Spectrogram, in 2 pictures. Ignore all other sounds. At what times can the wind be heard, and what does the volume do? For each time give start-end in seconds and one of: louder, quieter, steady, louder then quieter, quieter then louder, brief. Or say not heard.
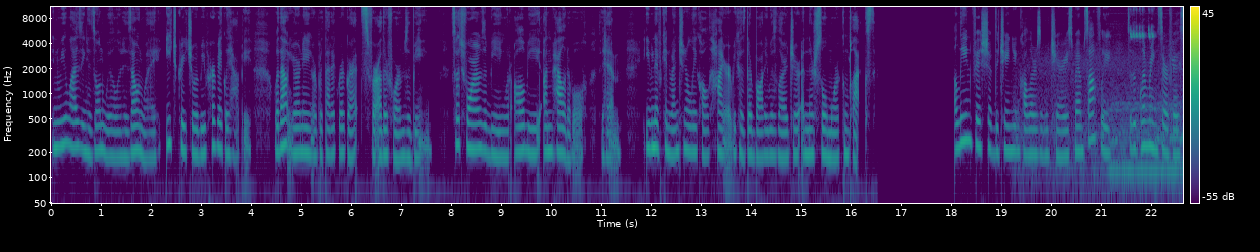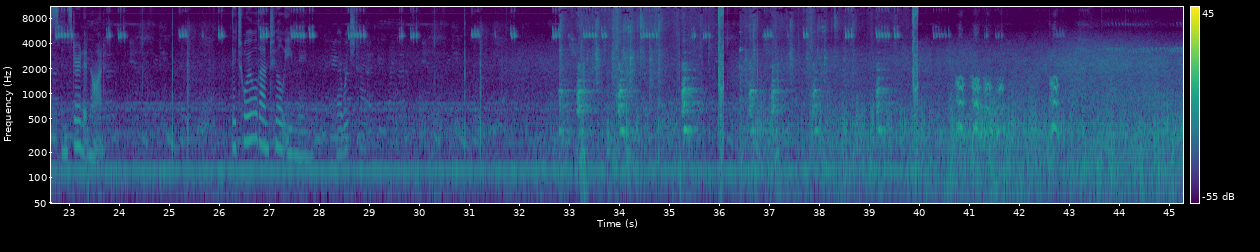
19.1-45.2 louder.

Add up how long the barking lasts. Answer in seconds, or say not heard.
10 s.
